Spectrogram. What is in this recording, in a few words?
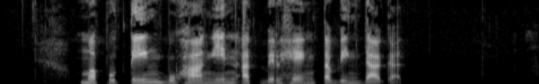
tagalog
